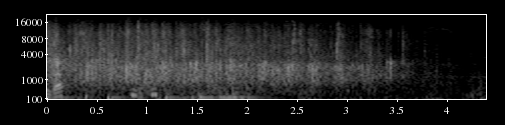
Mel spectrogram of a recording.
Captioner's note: applause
